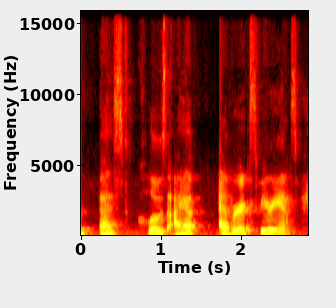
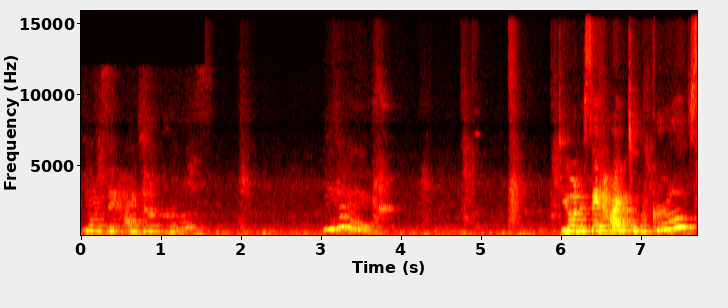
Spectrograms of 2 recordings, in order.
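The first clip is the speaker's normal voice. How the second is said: much higher, sing-song coaxing voice; 10 semitones higher, 7 dB quieter than usual. Real, not acted. Coaxing her puppy to greet the girls, high baby talk.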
